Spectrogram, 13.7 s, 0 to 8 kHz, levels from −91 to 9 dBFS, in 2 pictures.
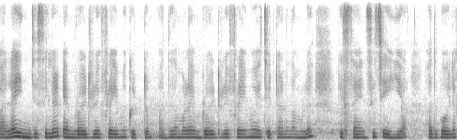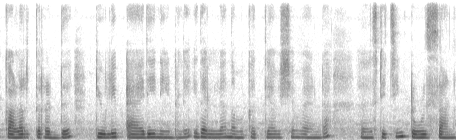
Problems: low volume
